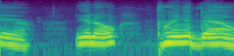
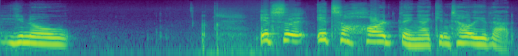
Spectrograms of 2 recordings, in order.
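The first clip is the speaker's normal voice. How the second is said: normal talking voice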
